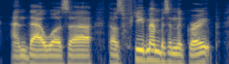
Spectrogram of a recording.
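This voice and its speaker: A man's very deep, low voice in a London accent, over a quiet background. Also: dry, close sound with no echo. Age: 30s. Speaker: musician and youth worker. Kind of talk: vlog monologue.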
